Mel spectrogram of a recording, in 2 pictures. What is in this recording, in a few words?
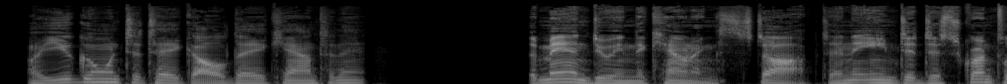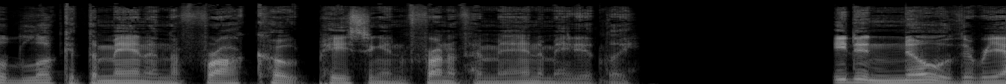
Suspense Southern Accent Character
